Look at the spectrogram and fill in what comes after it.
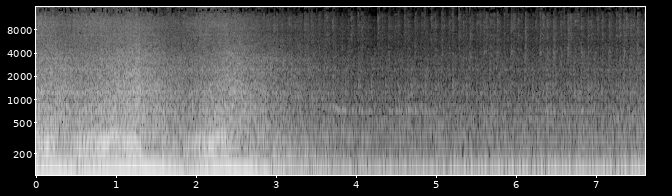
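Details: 1967 VW Splitscreen air-cooled flat-four after service: blips up and settles to steady even idle, no popping; earlier backfire gone.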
